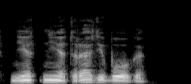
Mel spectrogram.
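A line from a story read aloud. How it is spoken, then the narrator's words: Girl whispering. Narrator (Russian): Девушка шепнула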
